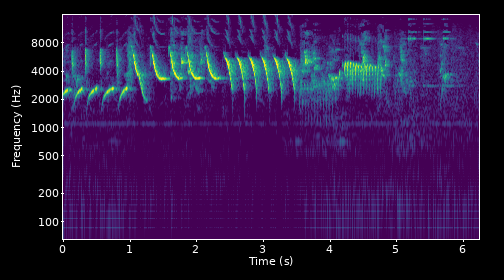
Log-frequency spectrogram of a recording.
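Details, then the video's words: Kenari Darah Biru canary song: a run of about fifteen loud descending whistled sweeps, a few each second, flowing into a sustained rolling trill that fades toward the end. "Kenari Darah Biru"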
